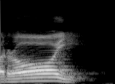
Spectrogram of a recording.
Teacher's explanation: Sim, é uma oxítona. A sílaba tônica é a última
